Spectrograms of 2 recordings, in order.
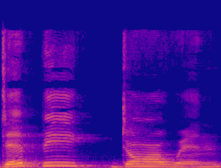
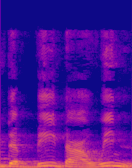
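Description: First: "Debbie Darwin" with the R sounded in Dar; English R in DARWIN. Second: "Debbie Darwin" in Thai syllables, no R; R-less Thai-style DARWIN. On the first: Teacher modelling the name, "Darwin" with English R. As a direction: curl the R in "Darwin". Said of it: "เธอได้ยินเสียง R ไหม". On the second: Teacher showing students what not to say, "Darwin" without R. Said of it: "ไม่ใช่ Debbie Darwin". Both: Shown as a demonstration.

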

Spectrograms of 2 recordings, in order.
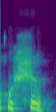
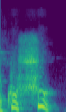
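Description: First: "Cuxu" with an ordinary Portuguese sh; non-retroflex fricative. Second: "Cuxu" higher, with a retroflex sh; tongue tip back on the x of "Cuxu"; retroflex fricative. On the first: Linguist shows what it is not, ordinary sh in "Cuxu". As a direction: keep the x in "Cuxu" forward, no retroflexion. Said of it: "e não Cuxu". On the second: Linguist repeats the example, higher retroflex "Cuxu". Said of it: "é uma retroflexão na pronúncia dessa fricativa". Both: Shown as a demonstration.

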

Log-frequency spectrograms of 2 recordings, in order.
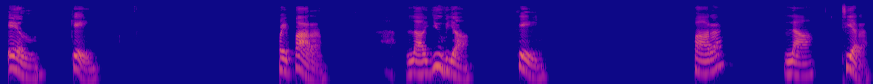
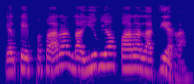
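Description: First: Loud, separated words with a pause after each; word-by-word reading. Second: Said in the usual way. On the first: Shown as a demonstration. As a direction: model the Spanish one word at a time. Teacher reads Spanish word by word.

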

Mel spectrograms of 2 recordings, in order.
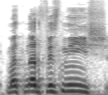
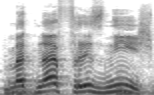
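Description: First: Giggling as you copy "ما تنرفزنيش"; laughing imitation. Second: Slow "تنفرزنيش" with r and f swapped, said "tnæfrezniʃ"; mock mispronunciation. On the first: Host laughing as he copies the clip's line. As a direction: laugh through "ما تنرفزنيش" while mimicking the clip. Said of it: "وبيقولها بثقه قوي". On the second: Host copying the clip's swapped letters in "تنفرزنيش", slowly. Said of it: "معلش، تاني".

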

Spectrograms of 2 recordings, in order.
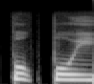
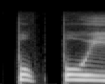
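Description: The two takes are said the same way.

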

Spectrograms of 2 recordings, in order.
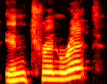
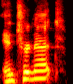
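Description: First: "internret" with an extra R before the last syllable; misspelling read literally. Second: Said in the usual way. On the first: Shown as a demonstration. Reading out a video title's typo, misspelling read literally. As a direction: say "internret" exactly as misspelled, ending in "ret". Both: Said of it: "I'm assuming they mean internet".

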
